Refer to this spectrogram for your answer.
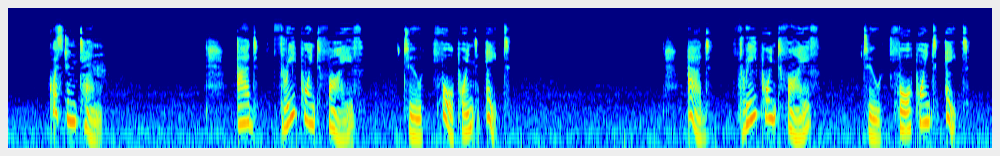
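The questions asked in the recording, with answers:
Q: Add 3.5 to 4.8.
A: 8.3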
